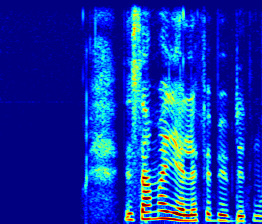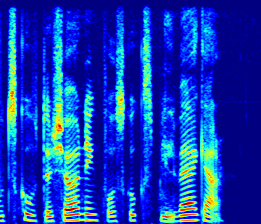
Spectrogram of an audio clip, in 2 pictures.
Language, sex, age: Swedish, female, 39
